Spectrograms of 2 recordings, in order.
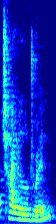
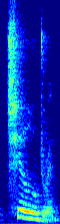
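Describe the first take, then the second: First: Put-on children said with a long "ai", chaildren; children pronounced like "chaildren"; wrong pronunciation. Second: Put-on children with a short i, chil-dren; children said with a short "i" as in "chill"; correct pronunciation. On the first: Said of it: "On dit pas children". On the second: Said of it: "we say children". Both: Shown as a demonstration.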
